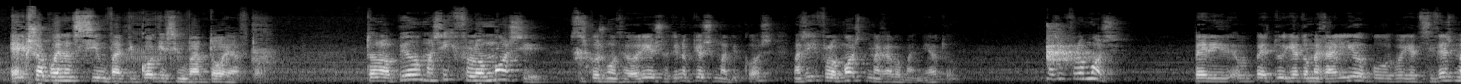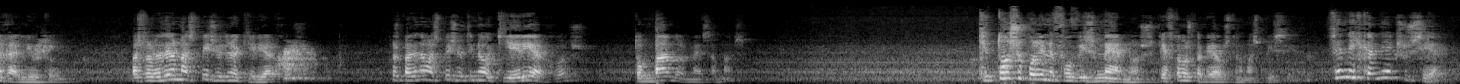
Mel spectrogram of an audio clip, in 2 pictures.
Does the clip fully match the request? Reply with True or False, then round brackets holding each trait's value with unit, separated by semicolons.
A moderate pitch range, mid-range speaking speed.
False (5.7 semitones; 155 wpm)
